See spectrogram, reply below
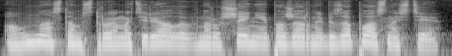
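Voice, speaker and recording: A woman's voice: deep voice, moderate pace, mellow, close to an everyday voice. A woman doing a flustered hotel administrator man. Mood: defensive. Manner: velvety, soothing voice turning uneasy.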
